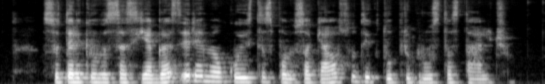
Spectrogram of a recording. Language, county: Lithuanian, Kaunas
